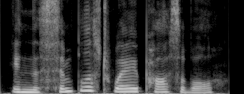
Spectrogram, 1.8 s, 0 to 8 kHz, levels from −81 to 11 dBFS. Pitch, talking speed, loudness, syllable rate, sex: 225 Hz, 165 wpm, -15 LUFS, 5.1 syllables/s, female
